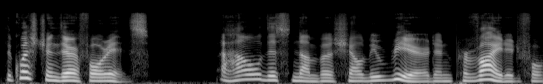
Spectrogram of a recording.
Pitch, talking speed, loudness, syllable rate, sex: 170 Hz, 145 wpm, -18 LUFS, 4.5 syllables/s, male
